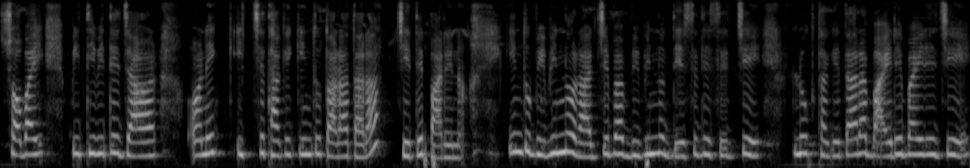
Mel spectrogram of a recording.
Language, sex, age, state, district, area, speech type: Bengali, female, 18-30, West Bengal, Bankura, urban, spontaneous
